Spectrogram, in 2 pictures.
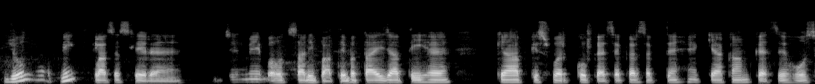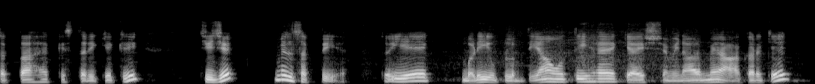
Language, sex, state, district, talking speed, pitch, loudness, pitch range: Hindi, male, Bihar, Araria, 185 wpm, 105 Hz, -17 LUFS, 95-135 Hz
